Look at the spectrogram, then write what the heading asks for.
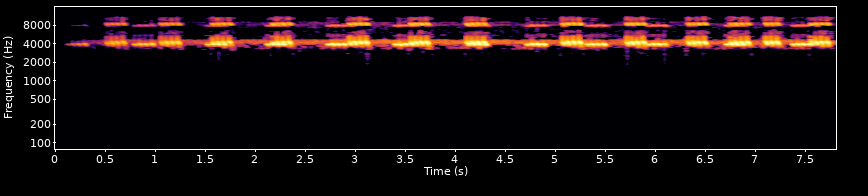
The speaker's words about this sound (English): And yes, as you might have guessed, those crickets where we would normally hear Tracy's voice means that she's not going to be with us for this show.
